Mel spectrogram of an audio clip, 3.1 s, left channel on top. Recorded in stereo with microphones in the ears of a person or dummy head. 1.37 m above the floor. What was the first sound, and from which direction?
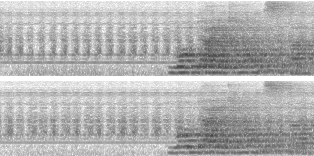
A woman speaking, 60° right (ahead or behind).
